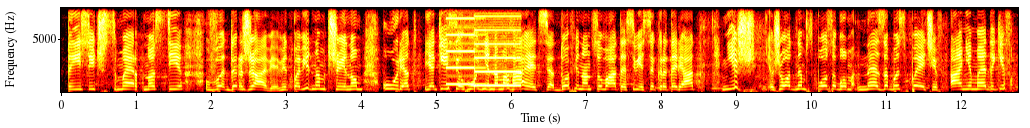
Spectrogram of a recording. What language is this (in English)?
Ukrainian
